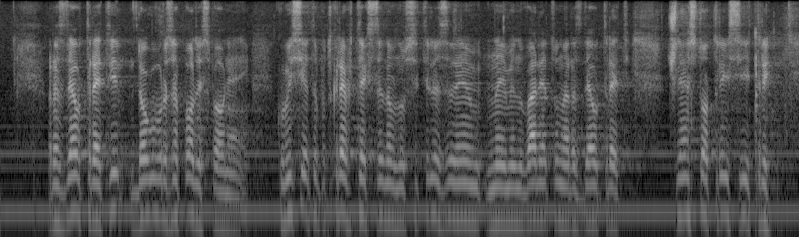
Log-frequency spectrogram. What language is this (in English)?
Bulgarian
